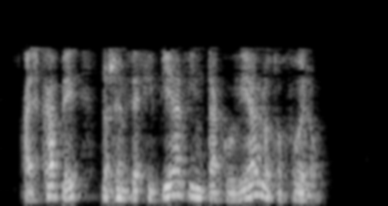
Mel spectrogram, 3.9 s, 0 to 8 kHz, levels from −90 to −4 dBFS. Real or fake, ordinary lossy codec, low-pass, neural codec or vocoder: real; AAC, 16 kbps; 7.2 kHz; none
